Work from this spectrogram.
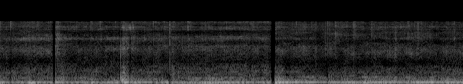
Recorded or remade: remade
